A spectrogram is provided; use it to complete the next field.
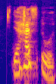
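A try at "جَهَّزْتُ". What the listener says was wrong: Jahaztu. Ada sabdu kan? Jahaztu.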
